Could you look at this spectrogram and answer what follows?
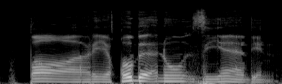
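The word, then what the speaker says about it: طارق بن زياد: Binu Tariq ibnu Ziyadin. Tariq ibnu Ziyadin. Gitu cara bacanya.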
